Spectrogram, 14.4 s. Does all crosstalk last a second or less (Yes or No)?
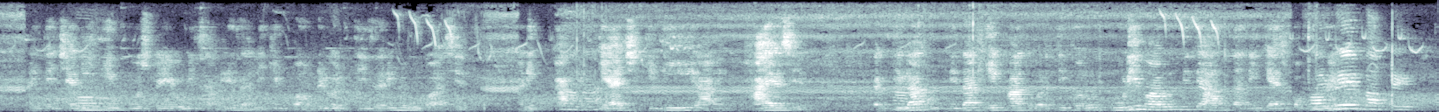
Yes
